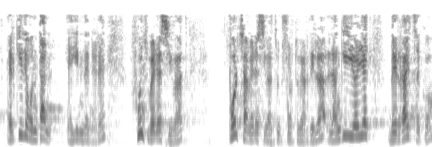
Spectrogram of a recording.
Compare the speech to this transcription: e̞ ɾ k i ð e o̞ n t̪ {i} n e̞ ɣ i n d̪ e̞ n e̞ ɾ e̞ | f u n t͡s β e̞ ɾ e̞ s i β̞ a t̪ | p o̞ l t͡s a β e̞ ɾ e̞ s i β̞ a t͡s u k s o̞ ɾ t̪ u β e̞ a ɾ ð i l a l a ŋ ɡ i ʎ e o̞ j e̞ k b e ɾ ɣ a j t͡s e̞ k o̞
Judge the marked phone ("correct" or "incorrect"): incorrect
